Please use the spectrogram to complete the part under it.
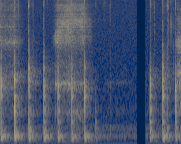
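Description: Knocking on a door: a rapid run of firm raps, then a short pause and a few more knocks, heard fairly close with no talk over them.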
